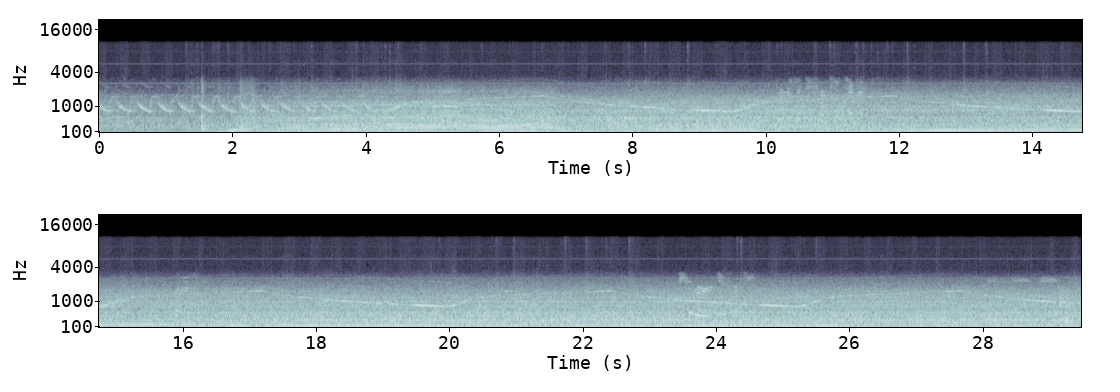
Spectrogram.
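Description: A car engine hums as the car drives fast along a road.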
